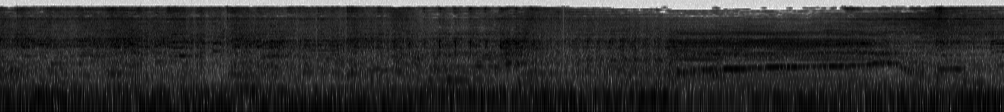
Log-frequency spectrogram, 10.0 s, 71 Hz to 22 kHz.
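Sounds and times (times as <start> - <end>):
dance remix music with heavy bass: 0.0 - 10.0.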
